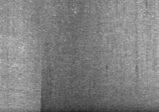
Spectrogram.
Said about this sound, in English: Oh man, it exploded. Who could have expected that?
